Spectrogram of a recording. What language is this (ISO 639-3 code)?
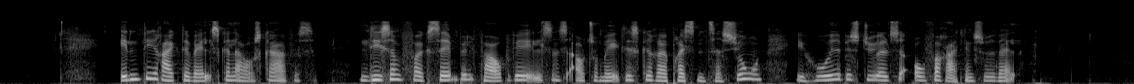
dan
